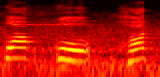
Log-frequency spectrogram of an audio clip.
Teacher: যুগ্ম ব্যঞ্জন কিন্তু দ্বিত্ব রূপে উচ্চারিত হয়, মানে জোড়ায় উচ্চারিত হয়।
